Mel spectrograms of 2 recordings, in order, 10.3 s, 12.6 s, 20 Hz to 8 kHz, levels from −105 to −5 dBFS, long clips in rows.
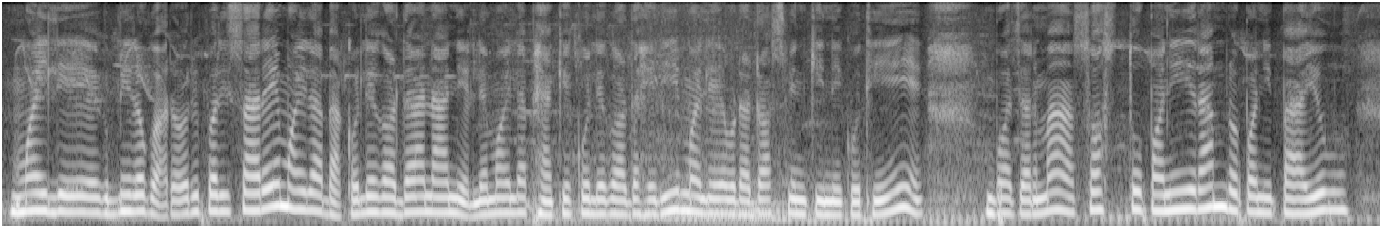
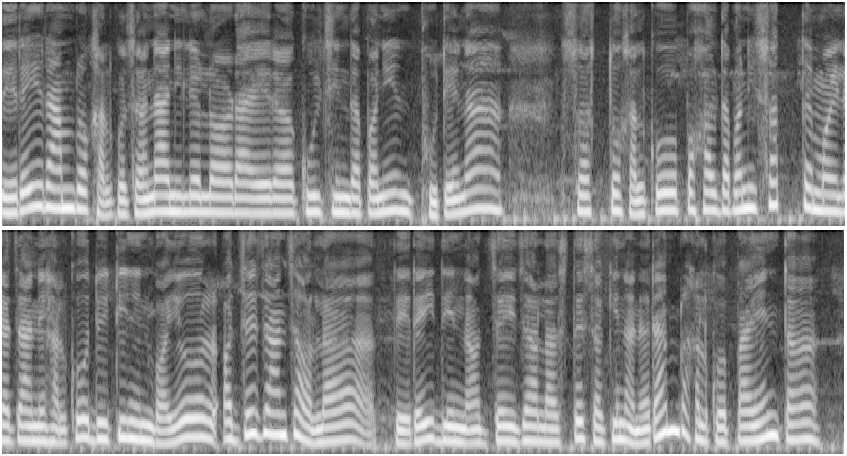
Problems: constant background noise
